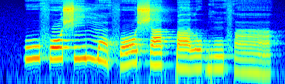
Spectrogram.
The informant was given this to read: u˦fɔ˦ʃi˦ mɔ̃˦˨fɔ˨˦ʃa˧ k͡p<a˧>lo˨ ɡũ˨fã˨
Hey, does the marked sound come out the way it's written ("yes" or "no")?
no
